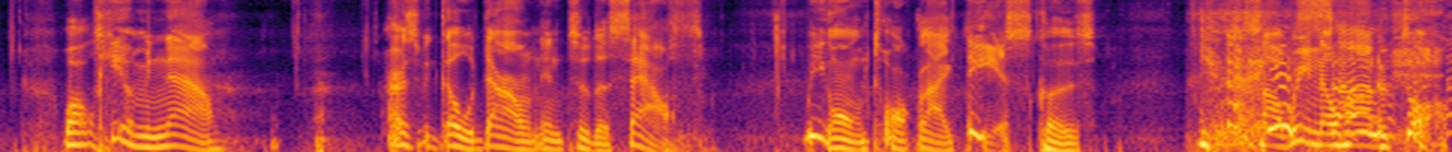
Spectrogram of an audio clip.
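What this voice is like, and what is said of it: Put-on Southern American accent. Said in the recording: “do your American accent ... You sound like a mine prospector”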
